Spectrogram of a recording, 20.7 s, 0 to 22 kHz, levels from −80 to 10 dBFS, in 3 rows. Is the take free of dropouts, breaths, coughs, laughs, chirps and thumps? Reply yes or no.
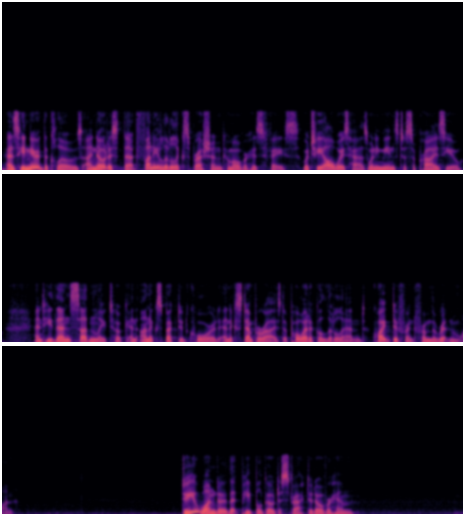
yes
